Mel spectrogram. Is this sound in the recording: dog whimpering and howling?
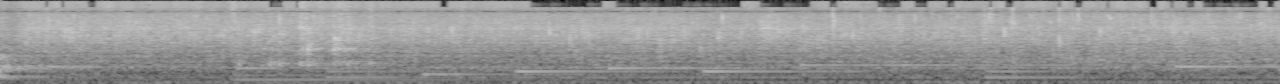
no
